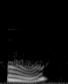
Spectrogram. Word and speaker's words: Aodh: I was used to the peculiar names of Celtic saints, from A-O-D-H, pronounced Oo, to Dervogilla, but hadn't heard of Saint Adso before.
